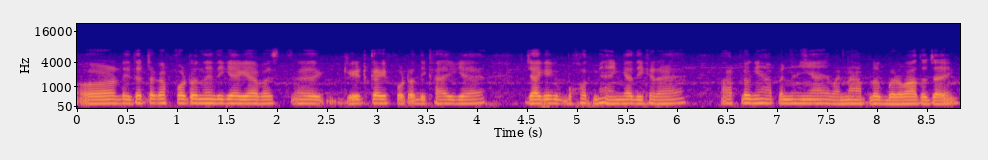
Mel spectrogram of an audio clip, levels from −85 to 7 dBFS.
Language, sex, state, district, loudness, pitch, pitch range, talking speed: Hindi, male, Bihar, Katihar, -17 LUFS, 150 Hz, 145-160 Hz, 230 wpm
